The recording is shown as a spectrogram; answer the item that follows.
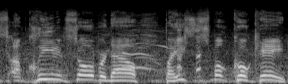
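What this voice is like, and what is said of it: Mike Lindell impression. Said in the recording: “can you do... Mike Lindell, and I was like, the My Pillow guy? ... And then you start doing the voice.”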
